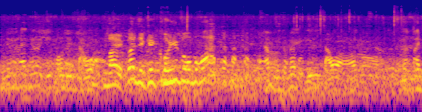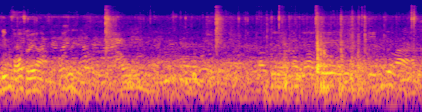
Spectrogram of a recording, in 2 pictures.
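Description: A crowd of people chatter and call out all around.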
